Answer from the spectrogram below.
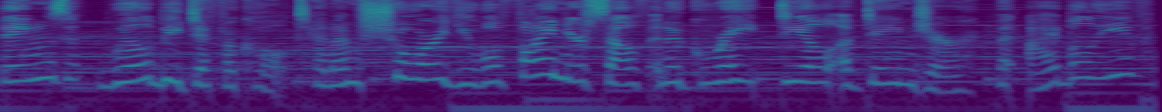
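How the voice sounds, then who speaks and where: A woman voicing a calm, earnest young woman guide in a video game, speaking in a soft, measured way. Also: high-pitched. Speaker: game character. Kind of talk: dubbed video game dialogue. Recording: game audio over loud music. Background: game soundtrack.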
